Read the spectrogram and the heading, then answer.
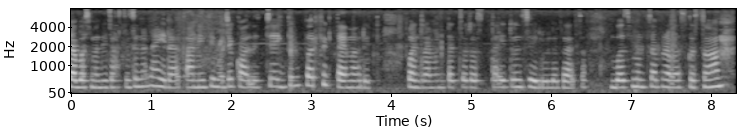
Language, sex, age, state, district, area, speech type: Marathi, female, 18-30, Maharashtra, Wardha, rural, spontaneous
